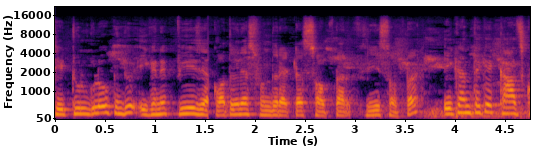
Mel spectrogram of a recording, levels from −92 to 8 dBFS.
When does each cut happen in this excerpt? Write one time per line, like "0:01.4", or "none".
0:01.6
0:03.7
